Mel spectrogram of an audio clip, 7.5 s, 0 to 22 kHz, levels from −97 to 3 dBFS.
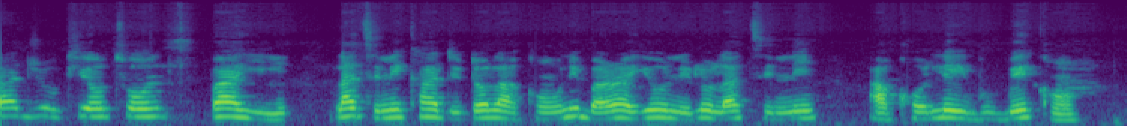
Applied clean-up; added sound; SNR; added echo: none; none; none; none.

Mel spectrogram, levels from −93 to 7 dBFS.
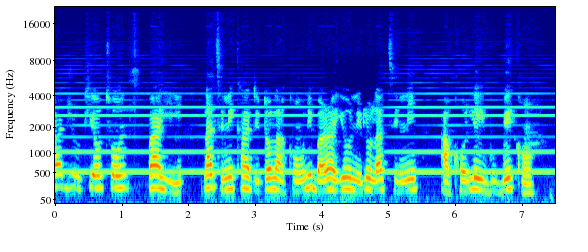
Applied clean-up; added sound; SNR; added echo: none; Bowed string instrument; 17 dB; none.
